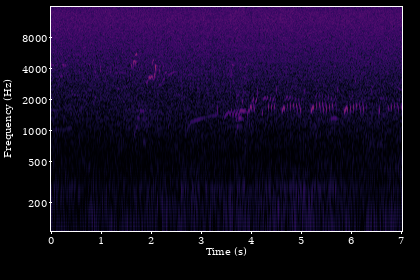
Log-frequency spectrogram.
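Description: Faint bird calls over a quiet low rumble of open-air ambience: a few high chirps, a rising whistle about three seconds in, then a string of short quick trills repeated several times.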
